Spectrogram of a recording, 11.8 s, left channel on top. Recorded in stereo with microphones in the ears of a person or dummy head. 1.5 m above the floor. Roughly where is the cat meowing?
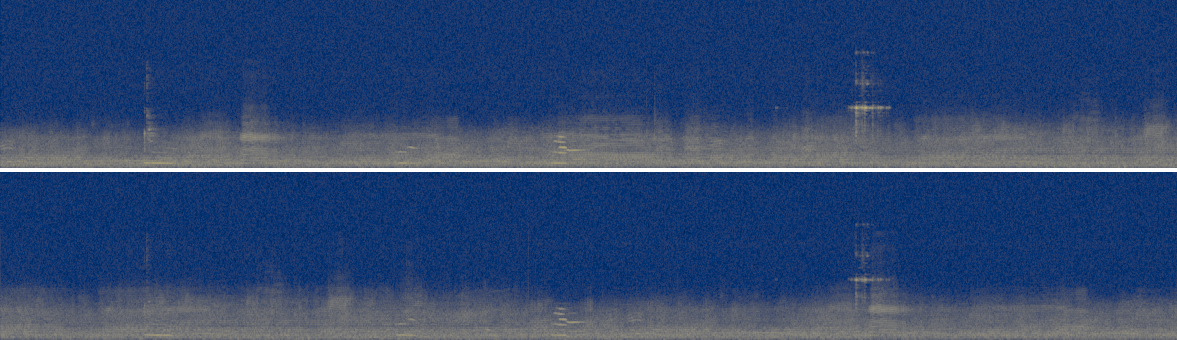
Centre.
